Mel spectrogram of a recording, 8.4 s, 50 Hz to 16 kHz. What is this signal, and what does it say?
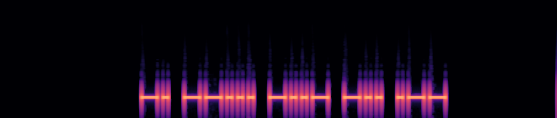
Morse code, heard as a keyed tone, about 15 wpm, 700 Hz. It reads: N7XDW
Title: USA Call Signs - 5 Characters - Repeated 3x - 15wpm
